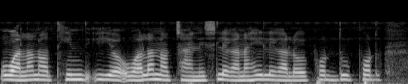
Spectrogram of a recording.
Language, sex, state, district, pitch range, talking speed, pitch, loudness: Chakma, female, Tripura, Unakoti, 195-220 Hz, 160 wpm, 210 Hz, -16 LUFS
